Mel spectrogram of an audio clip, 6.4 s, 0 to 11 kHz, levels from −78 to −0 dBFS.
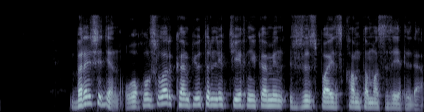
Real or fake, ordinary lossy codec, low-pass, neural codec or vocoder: fake; none; 7.2 kHz; codec, 16 kHz, 4.8 kbps, FACodec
